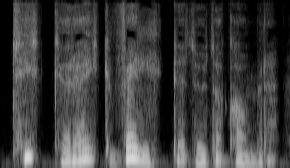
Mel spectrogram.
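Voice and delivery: usual speaking voice

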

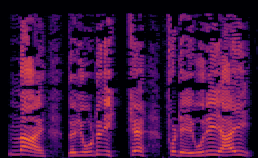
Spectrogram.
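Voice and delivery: put-on high, prim child's voice; little brother. A narrator's reading. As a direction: correct your brother in a high voice. Younger brother contradicts Robin.

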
